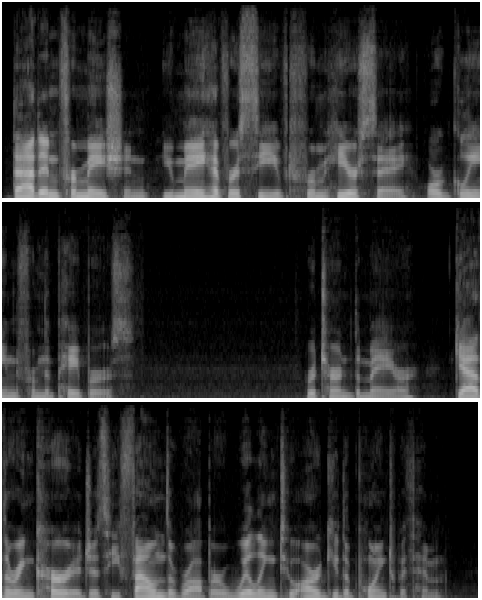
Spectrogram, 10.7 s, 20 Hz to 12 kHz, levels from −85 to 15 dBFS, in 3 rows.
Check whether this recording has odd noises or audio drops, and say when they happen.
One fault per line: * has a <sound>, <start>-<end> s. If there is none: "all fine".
all fine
